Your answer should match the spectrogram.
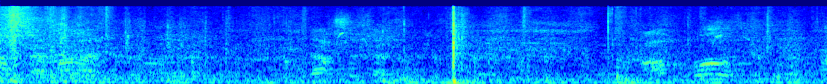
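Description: Quiet ring-side sound of an amateur boxing bout: faint voices in the hall and one sharp thud of a gloved punch landing about two seconds in.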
